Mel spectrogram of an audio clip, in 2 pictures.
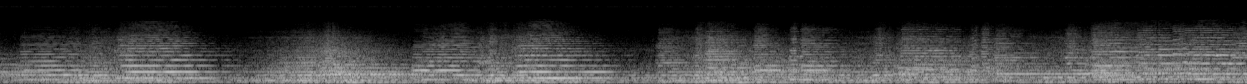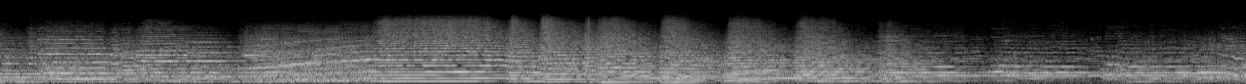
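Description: Orchestral film music led by brass. About fifteen seconds in, a rising glide leads into a fuller passage.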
